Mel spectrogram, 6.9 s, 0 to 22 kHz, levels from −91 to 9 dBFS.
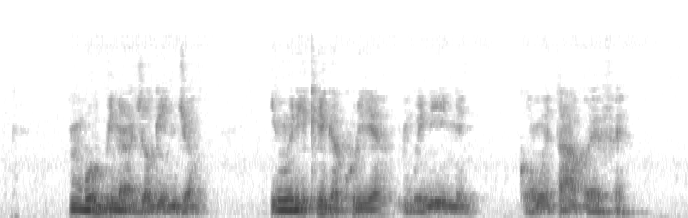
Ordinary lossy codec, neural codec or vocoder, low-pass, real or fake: MP3, 48 kbps; vocoder, 48 kHz, 128 mel bands, Vocos; 19.8 kHz; fake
